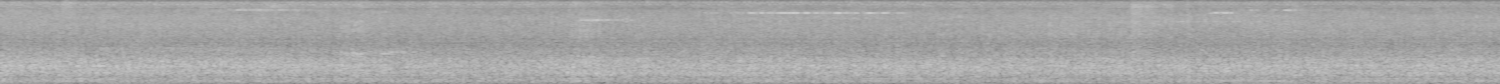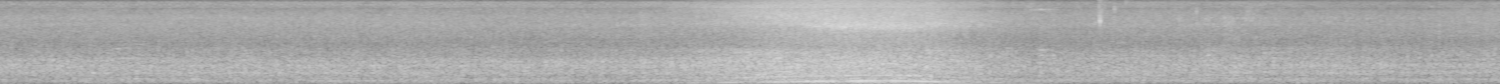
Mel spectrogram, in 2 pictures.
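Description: Steady background hum of traffic and room noise. About three-quarters of the way through, a road vehicle passes by: its engine note swells, rising and then falling over about three seconds.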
